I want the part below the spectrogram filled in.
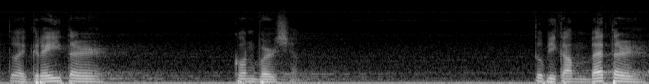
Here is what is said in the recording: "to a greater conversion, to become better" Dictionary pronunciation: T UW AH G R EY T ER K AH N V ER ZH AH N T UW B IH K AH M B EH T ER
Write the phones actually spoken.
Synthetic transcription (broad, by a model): T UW AH G R EY T ER K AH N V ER SH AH N T UW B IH K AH M B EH T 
